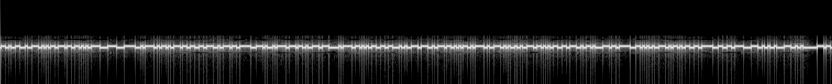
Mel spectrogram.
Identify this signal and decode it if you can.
RTTY, about 45.45 baud. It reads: WAS ROOTED IN THE AMERICAN SEAFARING TRADITION,
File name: fsk170 / usnavy1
